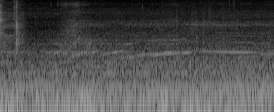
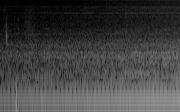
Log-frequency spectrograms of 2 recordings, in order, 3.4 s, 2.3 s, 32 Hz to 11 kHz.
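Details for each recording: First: Under a low fan rumble, a thin whine climbs in pitch then holds steady as the Osicom OfficeMate 286's newly attached hard drive spins up. Lots of drive noise; whether it's good or bad is unknown. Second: Quiet low hum builds steadily as the small fan spins up, smooth with no scraping. This is the Osicom OfficeMate 286 power supply run unconnected to anything; the fan is on and the supply is assumed good.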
